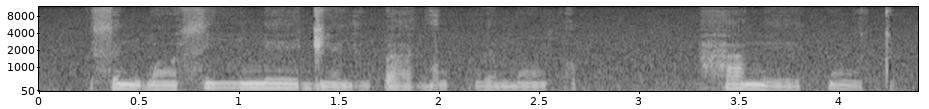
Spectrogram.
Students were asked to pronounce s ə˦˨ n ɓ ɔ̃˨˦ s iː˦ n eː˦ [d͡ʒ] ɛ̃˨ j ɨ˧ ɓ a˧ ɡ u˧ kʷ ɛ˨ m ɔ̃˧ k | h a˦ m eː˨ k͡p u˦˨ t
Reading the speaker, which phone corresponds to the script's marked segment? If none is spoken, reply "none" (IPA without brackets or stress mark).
d͡ʒ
